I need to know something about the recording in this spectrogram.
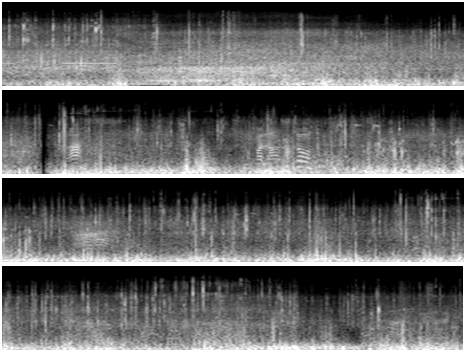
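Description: Hail patters and ticks against the road.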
